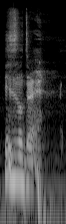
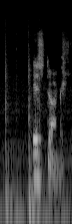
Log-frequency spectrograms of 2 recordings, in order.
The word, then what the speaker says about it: Isildur: It's not how to pronounce, guys. It's really not. Isildur. It's Isildur. Isildur. Sil. Lodor. You motherfucker. Sullivan. Blake, what did you think it was again? Ishtar.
